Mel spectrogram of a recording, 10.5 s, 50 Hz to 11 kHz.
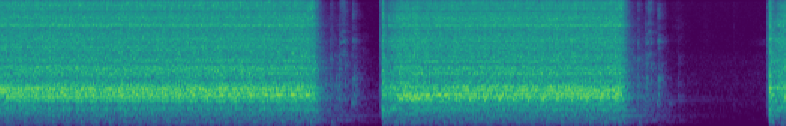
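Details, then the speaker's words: Bargain Wheel Horse 308-8 garden tractor, getting fuel, with starting fluid sprayed in and choke found closed: two bursts of steady chugging cranking, about 2-3 beats a second, and it never fires. Crank, no start. "see if we can explode this motor won't start blow up huh that shouldn't be choked yeah chok's closed huh wonder why she won't start"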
